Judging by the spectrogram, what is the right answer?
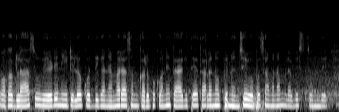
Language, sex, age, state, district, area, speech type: Telugu, female, 60+, Andhra Pradesh, Vizianagaram, rural, spontaneous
